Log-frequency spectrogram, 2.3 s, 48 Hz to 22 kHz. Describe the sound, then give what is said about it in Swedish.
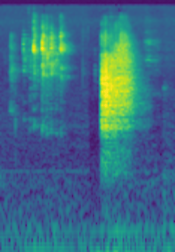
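A quick run of small hard clicks, then a louder, brighter rattle as two dice, rerolled in a game, tumble and settle on a tabletop, fairly quiet, with no voices. “Hon kastar om 2 tärningar.”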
